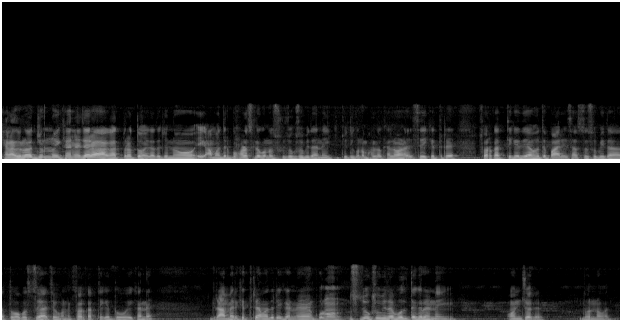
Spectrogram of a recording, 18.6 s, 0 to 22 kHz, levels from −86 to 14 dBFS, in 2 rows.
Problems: constant background noise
